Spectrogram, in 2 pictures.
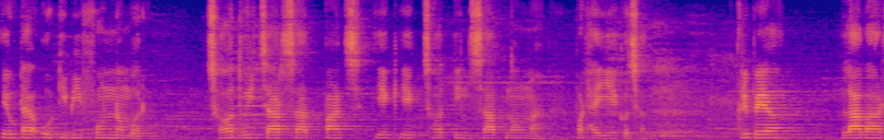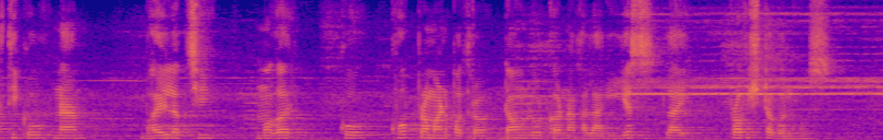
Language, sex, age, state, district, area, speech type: Nepali, male, 18-30, West Bengal, Darjeeling, rural, read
